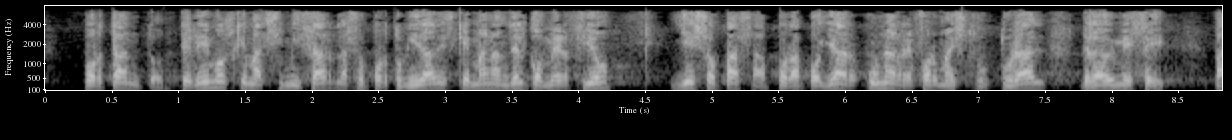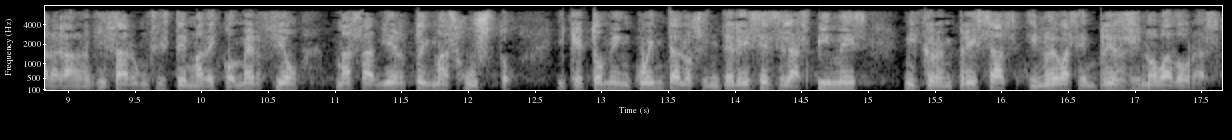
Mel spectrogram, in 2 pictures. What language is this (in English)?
Spanish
